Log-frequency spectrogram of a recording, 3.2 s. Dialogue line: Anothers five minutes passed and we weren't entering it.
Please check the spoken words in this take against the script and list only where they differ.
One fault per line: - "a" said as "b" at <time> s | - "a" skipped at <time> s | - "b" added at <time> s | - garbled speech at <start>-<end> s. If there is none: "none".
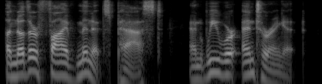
- "Anothers" said as "Another" at 0.0 s
- "weren't" said as "were" at 2.2 s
